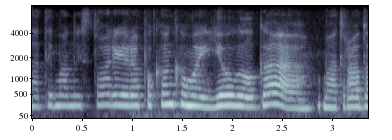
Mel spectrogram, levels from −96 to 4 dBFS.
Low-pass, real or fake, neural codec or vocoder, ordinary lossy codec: 7.2 kHz; real; none; Opus, 32 kbps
